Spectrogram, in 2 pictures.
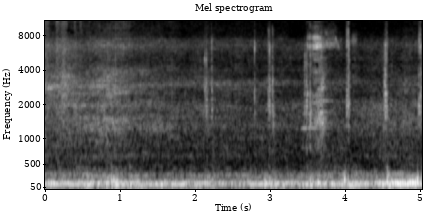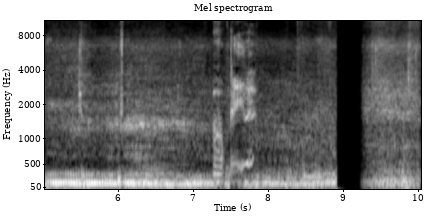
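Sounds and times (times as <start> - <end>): engine running with pulsing hum: 0.0 - 7.3.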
